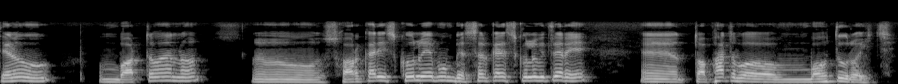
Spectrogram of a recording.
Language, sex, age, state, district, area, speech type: Odia, male, 60+, Odisha, Puri, urban, spontaneous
